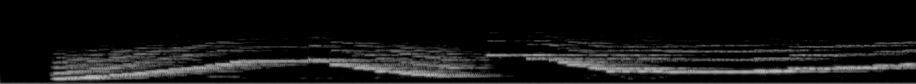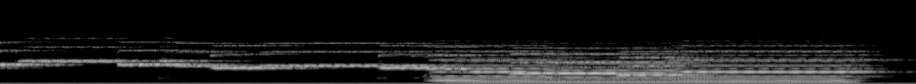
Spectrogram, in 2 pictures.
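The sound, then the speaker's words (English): A Wurlitzer theatre organ flute stop plays a smooth, pure-toned solo melody that climbs and falls in gliding phrases, joined near the end by low sustained accompanying chords. “the Wurlitzer flute, which sounds like this.”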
